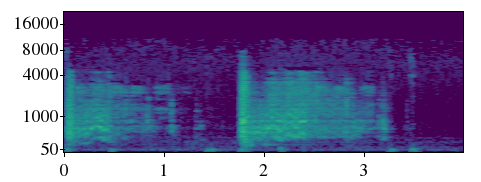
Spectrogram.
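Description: A car engine, overhauled last month, cranks twice without catching in the middle of nowhere: two grinding, whirring starter bursts of about a second each, separated by a short pause, with dull low thuds in between and no voices.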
